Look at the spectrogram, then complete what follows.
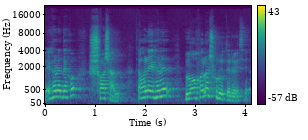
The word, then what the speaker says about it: শ্মশান: রয়েছে জাস্ট চন্দ্রবিন্দর হবে দেখো ম ফলা যদি শুরুতে থাকে চন্দ্রবিন্দর লিখতে হবে এখানে দেখো শ্মশান তাহলে এখানে মফলা শুরুতে রয়েছে আমাদের প্রথমে দেখো তালবসার উপরে কি দিতে হবে?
